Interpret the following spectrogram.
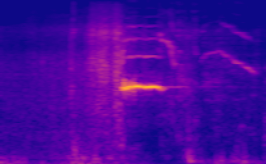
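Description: A dog's sharp, high-pitched cry about a second in, held briefly on one pitch, then a shorter, fainter falling whine. The owners take it as a sign that the dog has pulled a muscle.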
